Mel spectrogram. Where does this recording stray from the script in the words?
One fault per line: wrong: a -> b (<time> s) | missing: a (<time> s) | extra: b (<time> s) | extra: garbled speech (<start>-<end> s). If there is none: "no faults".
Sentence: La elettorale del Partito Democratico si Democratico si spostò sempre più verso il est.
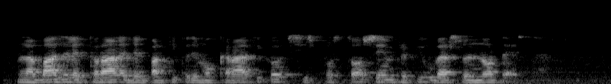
extra: base (0.3 s)
missing: Democratico si (3.1 s)
extra: nord (4.8 s)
